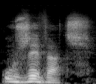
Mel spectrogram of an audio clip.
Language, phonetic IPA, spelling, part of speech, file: Polish, [uˈʒɨvat͡ɕ], używać, verb, Pl-używać.ogg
